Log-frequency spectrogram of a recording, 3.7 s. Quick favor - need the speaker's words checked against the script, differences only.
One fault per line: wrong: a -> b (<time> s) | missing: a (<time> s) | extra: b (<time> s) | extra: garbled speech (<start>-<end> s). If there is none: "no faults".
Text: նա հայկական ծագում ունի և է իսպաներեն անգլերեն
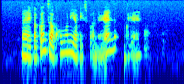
no faults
